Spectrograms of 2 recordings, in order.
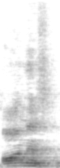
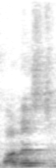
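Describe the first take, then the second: First: The word begins directly with a vowel. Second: The word begins with an h sound. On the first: The speaker calls it right. "অনেস্ট পড়ছি" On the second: The speaker calls it wrong. "হনেস্ট কেউ কি পড়ি? পড়ি না"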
